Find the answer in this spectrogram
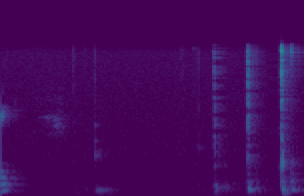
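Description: A few keystrokes on a computer keyboard, single clicks spaced out, with two close together near the end.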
